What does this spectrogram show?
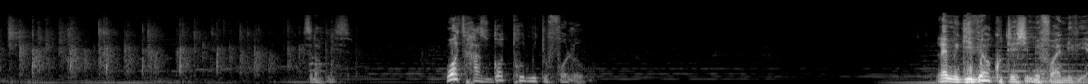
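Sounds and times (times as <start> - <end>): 
crowd clapping hands: 0.0 - 3.7
speech: 3.1 - 3.6, 4.4 - 6.0, 9.4 - 10.8.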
